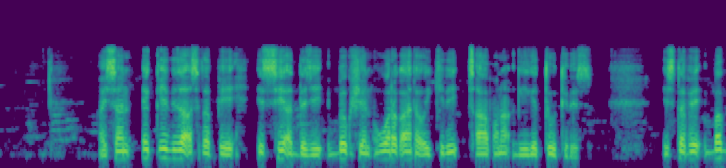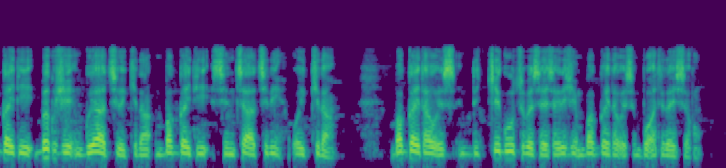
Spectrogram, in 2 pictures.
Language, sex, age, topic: Gamo, male, 25-35, government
